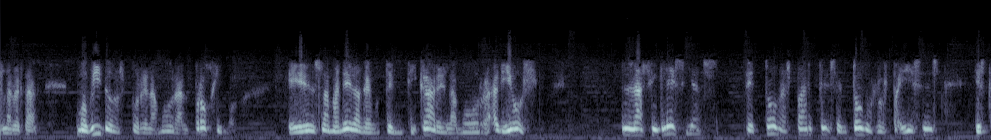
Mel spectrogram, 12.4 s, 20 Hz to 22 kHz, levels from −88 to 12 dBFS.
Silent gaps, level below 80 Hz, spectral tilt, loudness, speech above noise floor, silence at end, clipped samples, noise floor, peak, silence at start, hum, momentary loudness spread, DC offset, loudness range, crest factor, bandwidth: none; -62 dBFS; -7 dB/octave; -20 LUFS; 34 dB; 0 s; under 0.1%; -54 dBFS; -2 dBFS; 0 s; none; 13 LU; under 0.1%; 3 LU; 18 dB; 4.9 kHz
